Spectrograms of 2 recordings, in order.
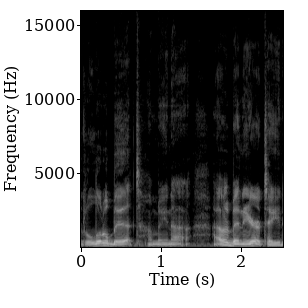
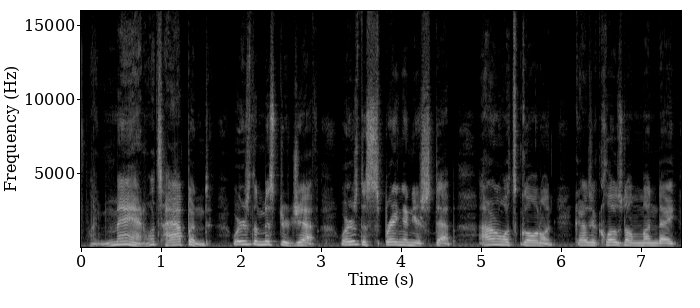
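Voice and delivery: mock exasperation; 8 semitones higher than usual. Exasperated about the clerk.

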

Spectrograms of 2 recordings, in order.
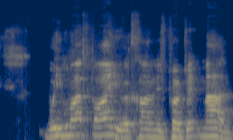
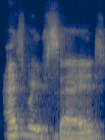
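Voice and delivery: ordinary delivery

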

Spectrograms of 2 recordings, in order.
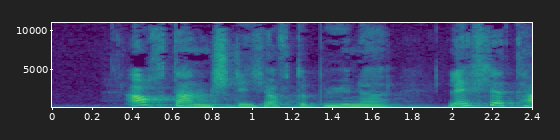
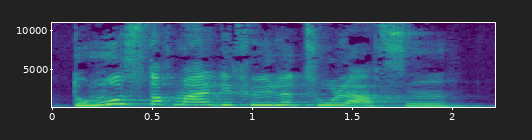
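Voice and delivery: much higher and louder, hammed-up lecturing; mock preachy; 7 semitones higher, 8 dB louder than usual. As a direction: parody the well-meant advice. Quoting a common motto. (gespielt belehrend, höher und lauter)

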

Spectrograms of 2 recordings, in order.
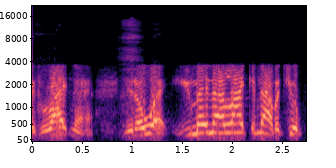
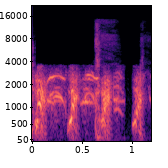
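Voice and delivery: laughing; 4 dB quieter than usual. Real, not acted. Victim laughing at prank.

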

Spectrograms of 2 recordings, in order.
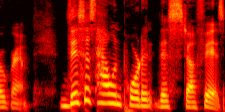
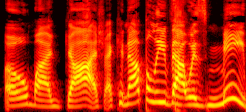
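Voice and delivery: amused disbelief; 2 semitones higher, 6 dB louder than usual. Retold or imitated. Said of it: "I'm like".

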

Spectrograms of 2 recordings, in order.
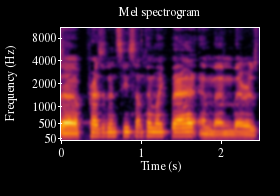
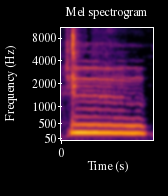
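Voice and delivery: train sound. Pretend. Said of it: "Choo, choo".

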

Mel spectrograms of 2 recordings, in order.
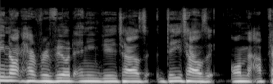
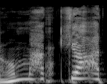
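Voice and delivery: amazed fan; 11 semitones higher, slower than usual. Retold or imitated. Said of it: "little Dylan's over here going".

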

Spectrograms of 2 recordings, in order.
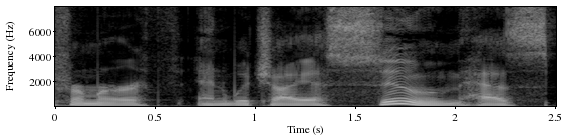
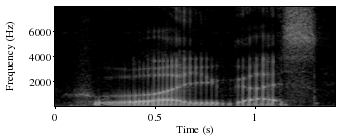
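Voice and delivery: deep, gravelly and much lower; gravelly Thor voice; 4 dB quieter than usual. Retold or imitated. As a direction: growl it out low and rough. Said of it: "in a very gravelly voice".

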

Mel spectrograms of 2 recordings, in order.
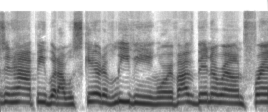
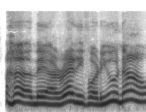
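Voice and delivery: put-on Mexican accent. Shown as a demonstration. Host joining the accent game, Mexican accent like Nacho Libre.

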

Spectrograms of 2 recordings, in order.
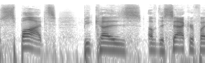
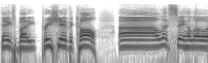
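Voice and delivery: loud, high, elated host; on cloud nine; 6 semitones higher, 11 dB louder than usual. Real, not acted. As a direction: ride the high of a win. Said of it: "now I'm on cloud nine".

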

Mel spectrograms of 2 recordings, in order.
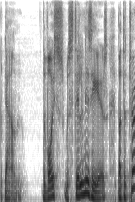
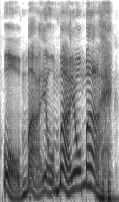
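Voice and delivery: high, awestruck cry climbing with each repeat; gasped wonder; 9 semitones higher, much slower than usual. A narrator's reading. Mole overcome by the beautiful river, gasping in awe. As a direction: gasp it out, stretched and rising. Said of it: "and gasp".

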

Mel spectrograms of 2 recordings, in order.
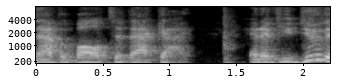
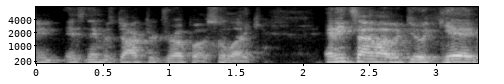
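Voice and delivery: usual speaking voice

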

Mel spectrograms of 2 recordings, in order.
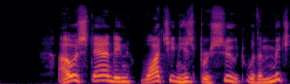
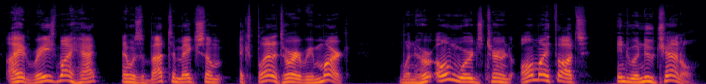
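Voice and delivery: ordinary delivery, nothing marked

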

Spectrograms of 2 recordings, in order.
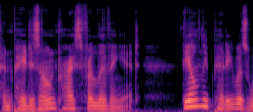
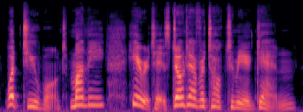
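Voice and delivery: loud, high-pitched fury; exasperated outburst at full voice; angry cry; 13 semitones higher, 12 dB louder than usual. A narrator's reading. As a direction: throw the words at her angrily. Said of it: "cried Dorian, stamping his foot".

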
